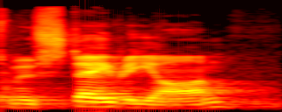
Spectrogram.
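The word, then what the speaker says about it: mousterion (μυστήριον): The pronunciation of that Greek word is mousterion.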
